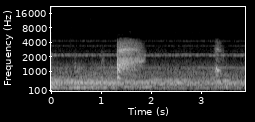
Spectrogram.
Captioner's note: sighs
